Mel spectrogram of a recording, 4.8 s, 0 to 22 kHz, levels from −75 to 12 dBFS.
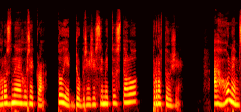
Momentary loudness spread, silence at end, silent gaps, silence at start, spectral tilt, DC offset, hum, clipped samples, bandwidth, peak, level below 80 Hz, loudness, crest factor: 11 LU; 0 s; 1.10-1.16 s, 2.94-3.05 s, 3.73-3.95 s; 0 s; -5 dB/octave; under 0.1%; none; under 0.1%; 15.5 kHz; -2 dBFS; -46 dBFS; -15 LUFS; 14 dB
